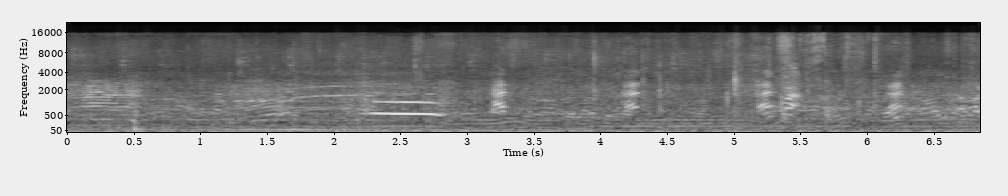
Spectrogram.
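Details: Cattle carried in an overloaded, tightly packed load give a drawn-out low moo that is strongest midway through, among other overlapping bellows, a continuous rumbling drone and occasional Indonesian speech.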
